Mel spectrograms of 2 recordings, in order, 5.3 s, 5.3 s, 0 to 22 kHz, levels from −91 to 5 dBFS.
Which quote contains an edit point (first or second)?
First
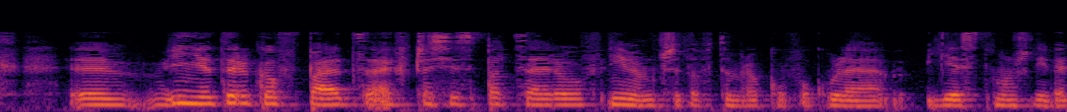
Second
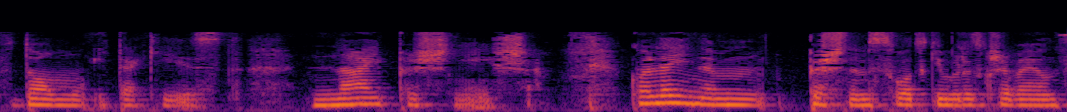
first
